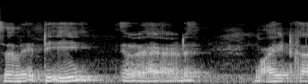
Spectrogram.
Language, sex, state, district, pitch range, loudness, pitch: Hindi, male, Haryana, Rohtak, 105-150 Hz, -14 LUFS, 145 Hz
